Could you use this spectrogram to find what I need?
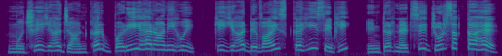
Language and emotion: Hindi, surprised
